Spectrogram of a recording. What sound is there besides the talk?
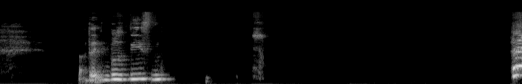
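sneeze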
